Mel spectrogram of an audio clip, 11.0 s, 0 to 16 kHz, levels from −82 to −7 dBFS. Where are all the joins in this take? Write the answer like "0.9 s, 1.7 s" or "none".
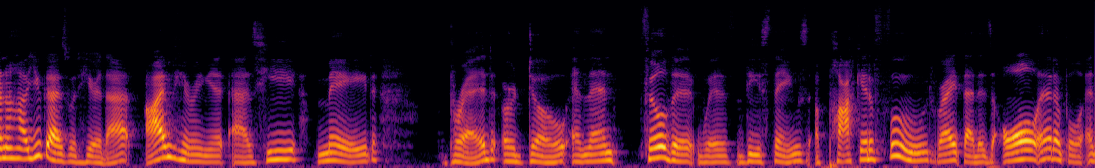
none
